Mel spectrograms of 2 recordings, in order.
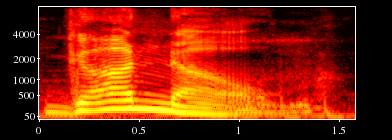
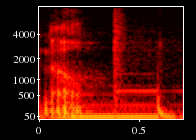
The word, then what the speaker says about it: GNOME: till the end of time it's actually it's pronounced gunome yeah you sound stupid I'm calling it no all right yeah ah let's go now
